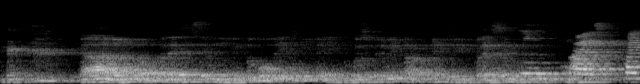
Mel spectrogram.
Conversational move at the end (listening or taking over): taking over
